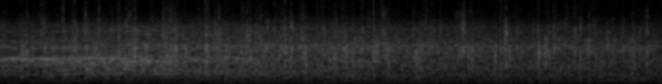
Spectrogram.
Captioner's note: audience applauding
